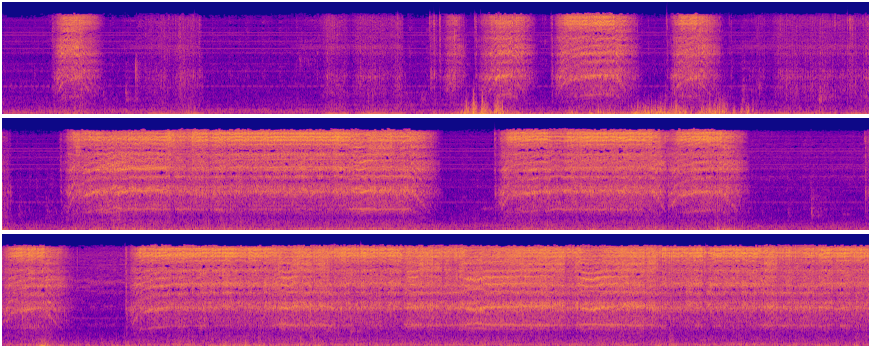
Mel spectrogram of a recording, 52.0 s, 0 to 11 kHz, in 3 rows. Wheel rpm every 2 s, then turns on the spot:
30, 10, 0, 10, 20, 70, 50, 20, 20, 80, 160, 160, 130, 40, 160, 130, 10, 60, 40, 160, 160, 160, 160, 160, 160, 160.
2-4 6-8 14-18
